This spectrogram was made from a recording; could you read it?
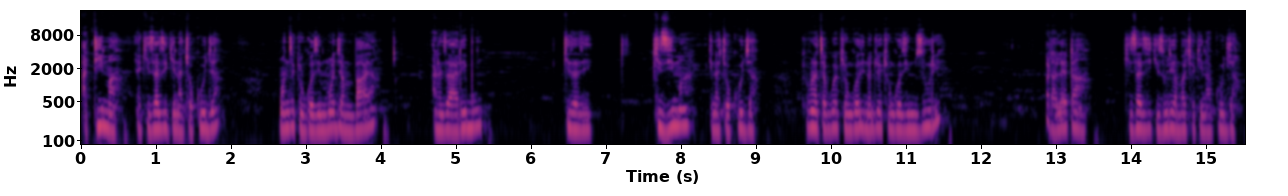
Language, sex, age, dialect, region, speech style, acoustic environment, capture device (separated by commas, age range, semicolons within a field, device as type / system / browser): Swahili, male, 18-24, Kenya - Nairobi Sheng-influenced, Kenya, relaxed; happy; focused, music; nature; construction; appliances; people talking, mobile / Linux / Chrome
